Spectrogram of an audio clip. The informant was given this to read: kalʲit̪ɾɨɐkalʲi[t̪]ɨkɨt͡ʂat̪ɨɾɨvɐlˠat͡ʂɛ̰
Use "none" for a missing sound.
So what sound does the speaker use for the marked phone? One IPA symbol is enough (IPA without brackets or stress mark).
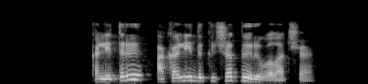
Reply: d̪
